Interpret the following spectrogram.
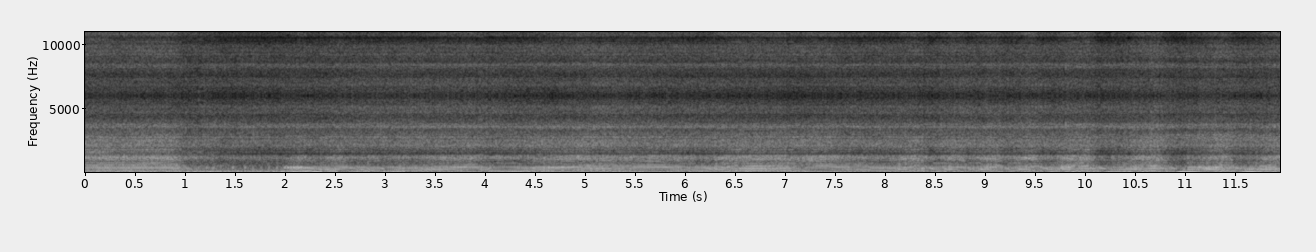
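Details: Yamaha Superjet two-stroke watercraft revs unevenly, rough and lumpy as if firing one cylinder; began right after refuelling at the lake, persists with fresh gas, compression even, both plugs look okay; owner suspects plug wires or ignition.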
